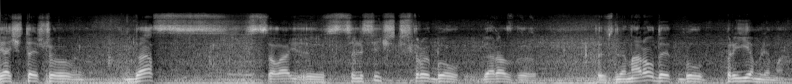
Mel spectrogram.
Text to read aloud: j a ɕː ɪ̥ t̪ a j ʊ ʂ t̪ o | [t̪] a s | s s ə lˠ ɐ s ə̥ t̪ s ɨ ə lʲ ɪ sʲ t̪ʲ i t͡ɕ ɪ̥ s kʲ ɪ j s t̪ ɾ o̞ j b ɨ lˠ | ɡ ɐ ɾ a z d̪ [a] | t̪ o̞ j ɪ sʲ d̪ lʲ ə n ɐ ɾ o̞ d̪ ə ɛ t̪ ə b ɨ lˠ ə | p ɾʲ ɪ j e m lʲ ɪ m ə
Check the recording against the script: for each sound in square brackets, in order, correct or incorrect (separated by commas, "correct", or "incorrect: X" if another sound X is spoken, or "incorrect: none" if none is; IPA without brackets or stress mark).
incorrect: d̪, incorrect: ə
